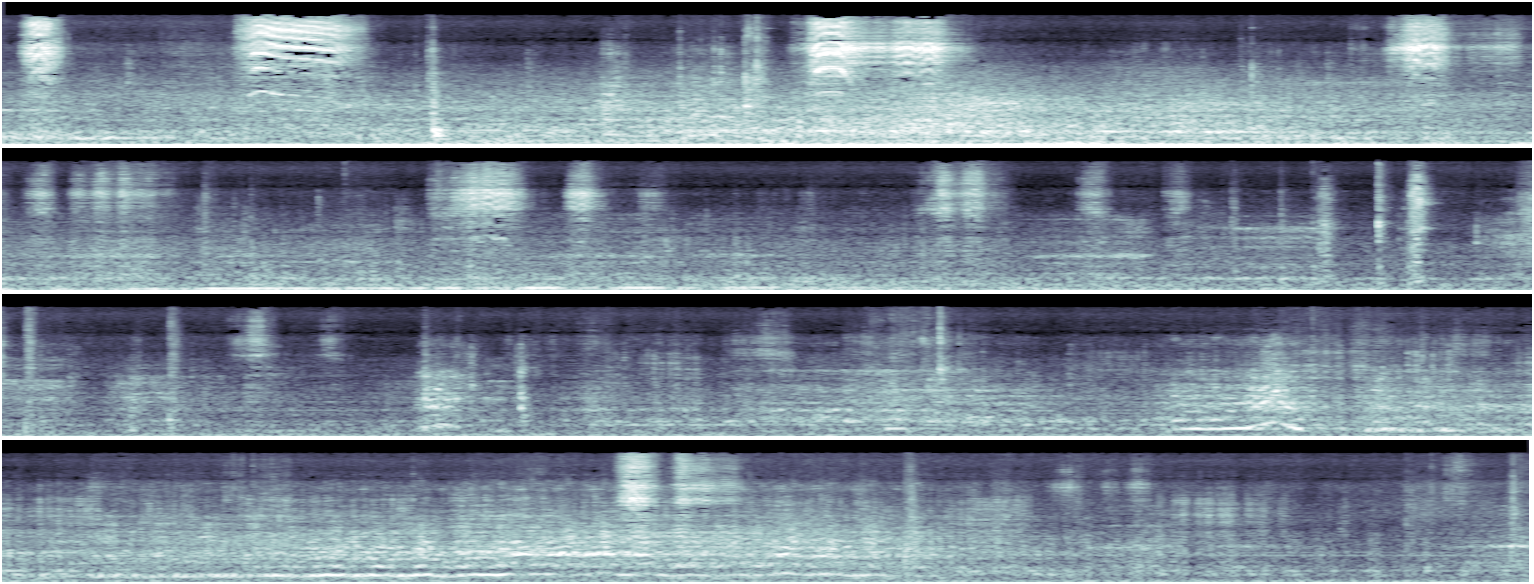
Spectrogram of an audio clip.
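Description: An Absima Sherpa RC scale crawler's small electric motor and gearbox whining as it crawls slowly over paving and up a wooden plank ramp, the pitch rising and falling with the throttle. Occasional clicks and knocks come from the tyres and chassis.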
